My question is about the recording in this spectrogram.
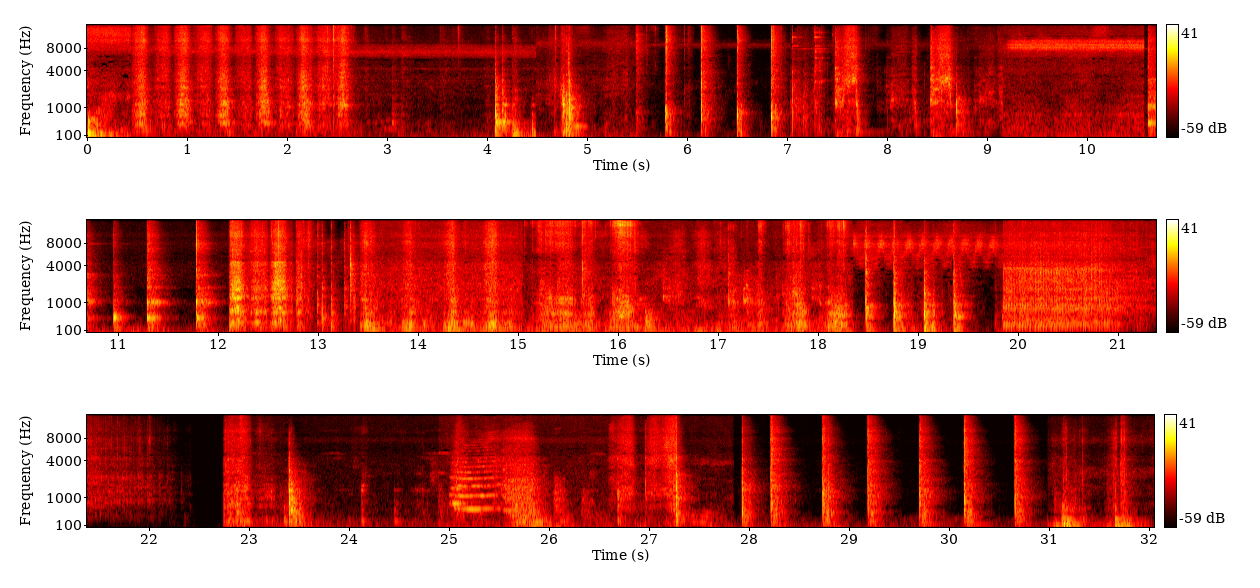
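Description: Hand work on a wooden log beehive: runs of quick rubbing and sawing strokes on wood, broken up by sharp knocks and taps.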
